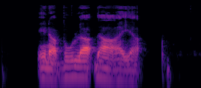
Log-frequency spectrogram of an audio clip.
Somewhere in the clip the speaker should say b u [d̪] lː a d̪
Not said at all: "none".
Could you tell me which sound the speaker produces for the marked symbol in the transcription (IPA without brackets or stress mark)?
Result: none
